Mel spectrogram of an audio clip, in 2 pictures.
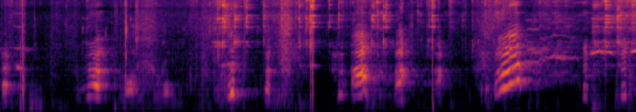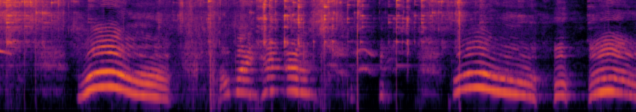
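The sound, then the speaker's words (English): A yellow Labrador gives excited whines, yelps and two drawn-out, howl-like cries in irregular bursts, mixed with scattered clicks and scuffling, with a person's voice heard among them. “Help. I'm being attacked by a yellow Labrador.”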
